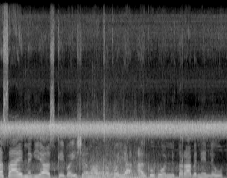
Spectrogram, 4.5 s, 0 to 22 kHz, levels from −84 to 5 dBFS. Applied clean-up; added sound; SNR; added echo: none; Vehicle; 11 dB; none.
